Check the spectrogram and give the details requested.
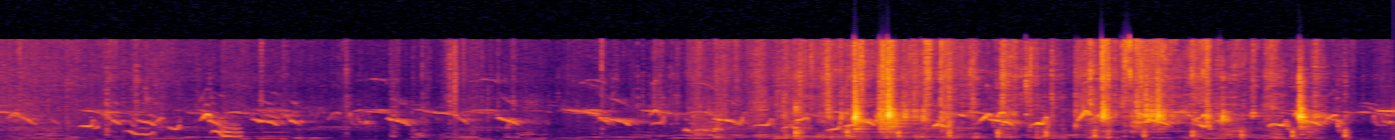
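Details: Grey francolin (teetar) chicks of a kept family feeding, with a steady stream of high, thin downward-slurred peeps, then clattering, scratchy noise of movement and pecking underneath continued peeping.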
